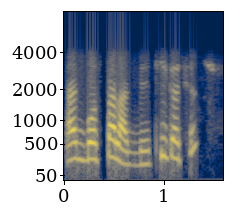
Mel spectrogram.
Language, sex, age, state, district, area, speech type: Bengali, female, 18-30, West Bengal, Uttar Dinajpur, rural, conversation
